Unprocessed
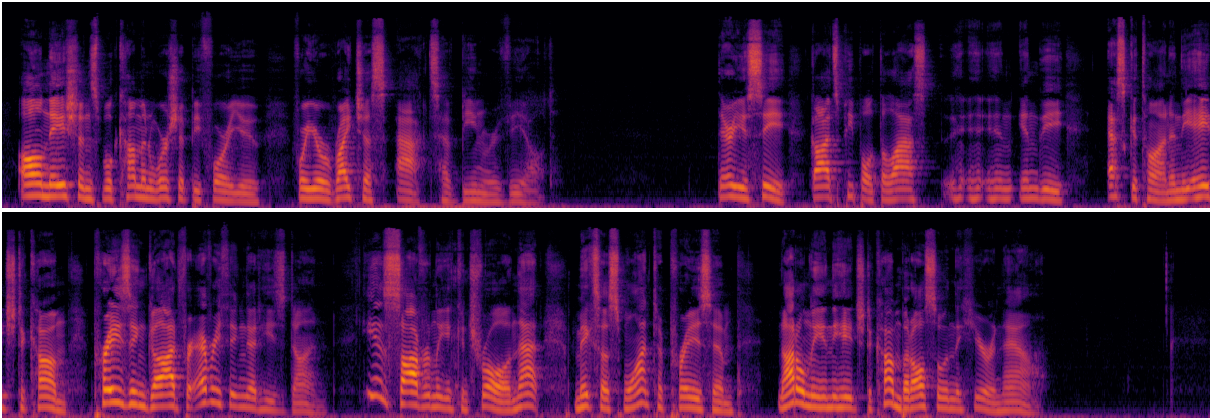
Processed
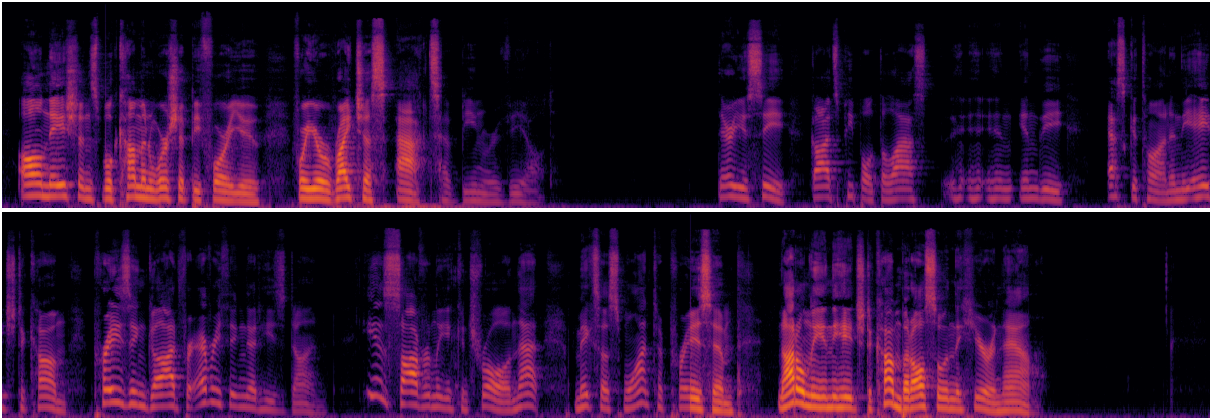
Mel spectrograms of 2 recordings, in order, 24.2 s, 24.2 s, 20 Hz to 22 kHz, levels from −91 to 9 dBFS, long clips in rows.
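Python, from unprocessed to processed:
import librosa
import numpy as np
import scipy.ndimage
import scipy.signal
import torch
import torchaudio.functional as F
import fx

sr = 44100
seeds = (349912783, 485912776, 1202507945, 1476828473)

y = fx.gain(x, sr, db=fx.steps((0.0, -5.5), (1.03, 1.5), (4.39, -11.0), (18.96, 0.5), (22.34, -8.0)))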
